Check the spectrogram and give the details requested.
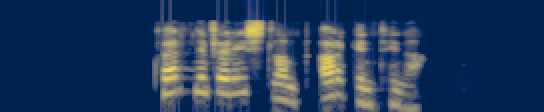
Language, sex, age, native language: Icelandic, female, 60-69, Icelandic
